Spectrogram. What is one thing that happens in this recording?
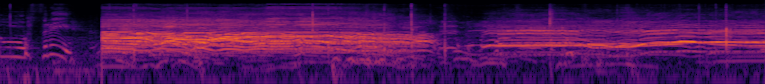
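A group of young people sings together loudly.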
